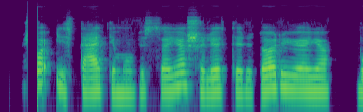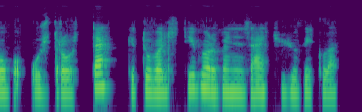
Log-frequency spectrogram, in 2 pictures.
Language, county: Lithuanian, Alytus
